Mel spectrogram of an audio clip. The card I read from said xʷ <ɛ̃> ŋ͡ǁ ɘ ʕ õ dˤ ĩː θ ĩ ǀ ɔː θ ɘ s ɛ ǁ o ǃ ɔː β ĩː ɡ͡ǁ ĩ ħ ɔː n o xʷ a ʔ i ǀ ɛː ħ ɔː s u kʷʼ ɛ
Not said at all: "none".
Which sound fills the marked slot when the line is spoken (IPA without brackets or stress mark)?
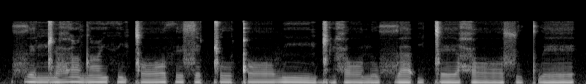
ɛ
